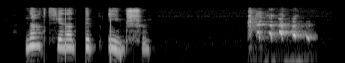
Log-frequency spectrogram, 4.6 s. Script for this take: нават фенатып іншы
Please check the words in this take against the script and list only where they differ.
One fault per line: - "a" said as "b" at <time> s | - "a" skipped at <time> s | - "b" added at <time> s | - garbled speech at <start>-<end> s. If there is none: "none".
none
